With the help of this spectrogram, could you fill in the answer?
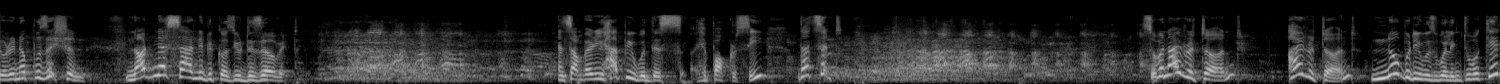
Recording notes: Topics ranging from personal growth to world affairs to sustainable ecology were presented and recorded live. This lecture was recorded live at the Himalayan Institute in Pennsylvania, in 2004, at a conference entitled Freedom from Fear.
